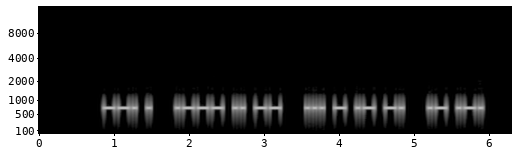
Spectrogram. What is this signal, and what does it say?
Morse code, heard as a keyed tone, about 25 wpm, 700 Hz. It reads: GE JIM STAN AR
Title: K1USN SST QSO Practice - 25wpm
